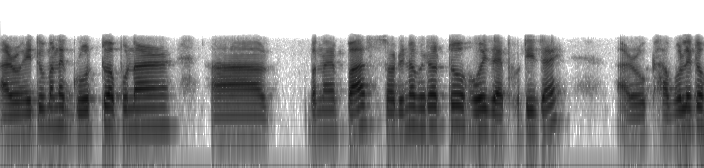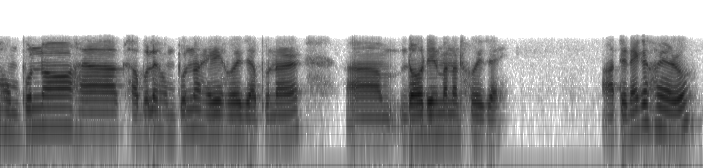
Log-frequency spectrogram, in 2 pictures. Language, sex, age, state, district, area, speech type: Assamese, male, 18-30, Assam, Tinsukia, urban, conversation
